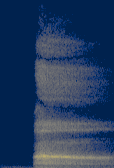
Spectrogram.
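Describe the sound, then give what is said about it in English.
A single long inhaled breath starts abruptly after a short silence, carrying a faint voiced, whistly tone, then gradually fades over about a second. “And that is inhale a hot breath”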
